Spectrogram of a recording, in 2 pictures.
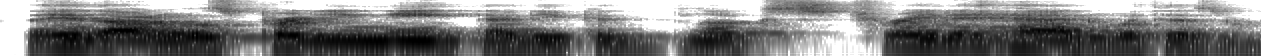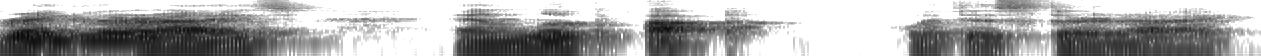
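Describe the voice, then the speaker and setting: A man reading a children's picture book aloud with animated, emphatic delivery for young listeners. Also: medium pitch, normal speed. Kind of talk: expressive children's read-aloud narration. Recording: roomy homemade recording.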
